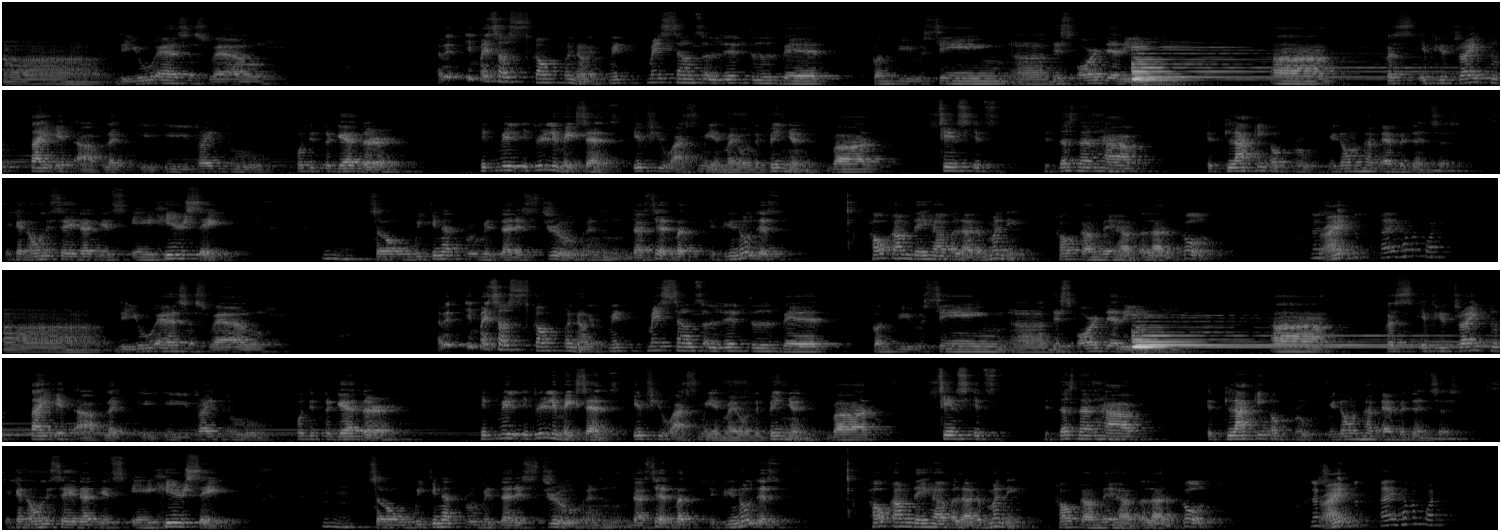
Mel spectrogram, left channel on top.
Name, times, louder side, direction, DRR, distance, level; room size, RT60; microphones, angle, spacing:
voice 1, 0.0-2.8 4.3-6.2 6.4-8.2 8.7-11.8 12.7-13.2 13.8-15.0 15.3-17.6 17.9-19.0 19.8-23.7 24.3-24.9 25.5-26.3 27.2-32.2 33.6-37.7 38.6-40.2 40.5-42.2 42.8-42.9 43.1-43.4, right 1 dB, 10° right, 2 dB, 0.8 m, -41 dB
Piano, 11.3-18.2, right 6 dB, 85° left, 1.1 m, -35 dB
voice 2, 12.8-13.1 29.2-29.5 33.2-33.5 43.0-44.3, right 3 dB, 45° right, 5 dB, 0.8 m, -49 dB
6.7 x 5.1 x 3.4 m, 0.70 s
head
